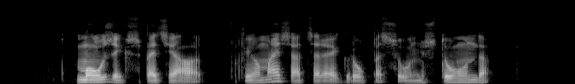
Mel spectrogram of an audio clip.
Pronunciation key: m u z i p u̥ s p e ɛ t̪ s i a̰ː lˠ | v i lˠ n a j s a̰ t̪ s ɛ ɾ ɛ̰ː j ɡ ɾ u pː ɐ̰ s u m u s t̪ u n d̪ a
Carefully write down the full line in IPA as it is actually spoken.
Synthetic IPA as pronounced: m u z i k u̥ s p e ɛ t̪ s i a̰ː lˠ | f i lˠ m a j s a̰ t̪ s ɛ ɾ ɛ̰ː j ɡ ɾ u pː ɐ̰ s u ɲ u s t̪ u n d̪ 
